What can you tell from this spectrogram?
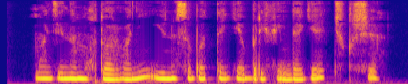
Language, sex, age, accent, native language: Uzbek, female, under 19, Farg'ona, Uzbek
